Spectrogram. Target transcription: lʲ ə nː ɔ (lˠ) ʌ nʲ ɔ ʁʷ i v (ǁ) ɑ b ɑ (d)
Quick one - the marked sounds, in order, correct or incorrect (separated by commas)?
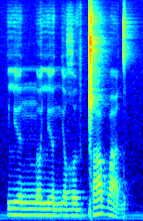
incorrect, correct, correct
